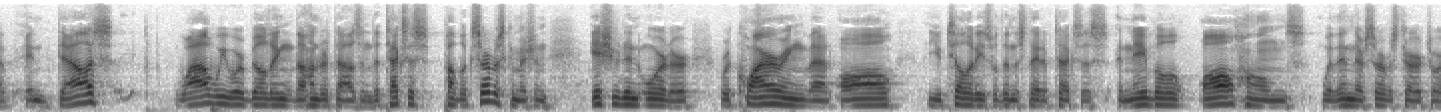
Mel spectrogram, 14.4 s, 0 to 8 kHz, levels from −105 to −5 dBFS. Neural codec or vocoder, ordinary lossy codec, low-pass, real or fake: none; MP3, 48 kbps; 7.2 kHz; real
